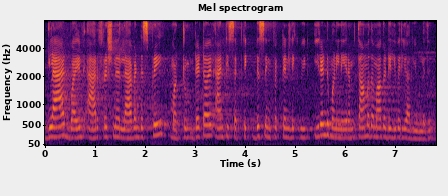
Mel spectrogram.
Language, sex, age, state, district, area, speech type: Tamil, female, 30-45, Tamil Nadu, Sivaganga, rural, read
